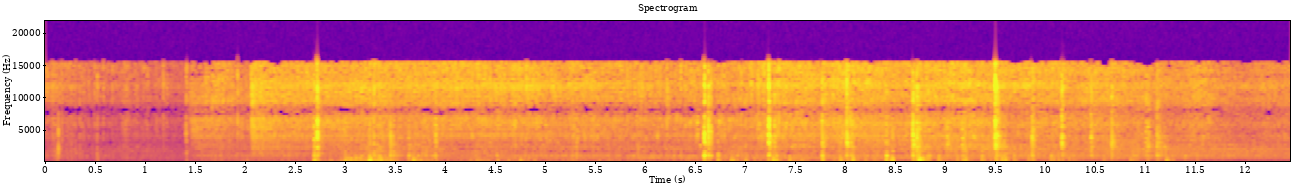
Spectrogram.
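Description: Tomato and greens sizzling in hot oil in a blackened metal pot over a wood fire, the sizzle starting about a second and a half in as the tomato goes in. A metal spoon stirring the pot gives many quick scrapes and clinks against its sides until near the end.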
